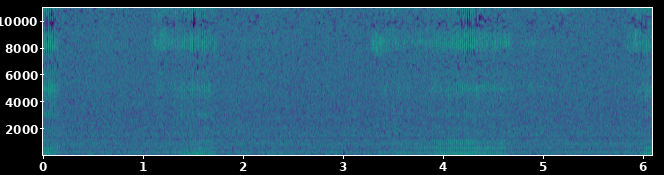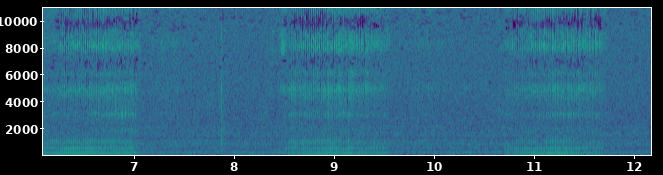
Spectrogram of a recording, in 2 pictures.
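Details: Buddy, a sleeping puppy with his eyes open, snores in low rasping breaths roughly every two to two and a half seconds, each swell rising and fading, five snores in a quiet indoor setting.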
